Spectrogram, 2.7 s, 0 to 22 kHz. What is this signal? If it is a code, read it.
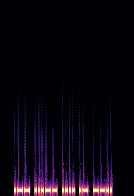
Morse code, heard as a keyed tone, about 36 wpm, 700 Hz. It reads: W3HAZ
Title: USA Call Signs - 5 Characters - Repeated 3x - 35wpm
